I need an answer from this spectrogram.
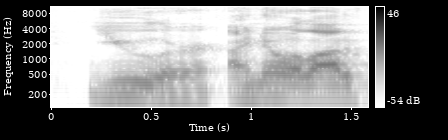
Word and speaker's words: Euler: point this procedure is known as euler's method euler's method is developed by the famous mathematician euler and his name is not pronounced euler i know a lot of people are familiar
